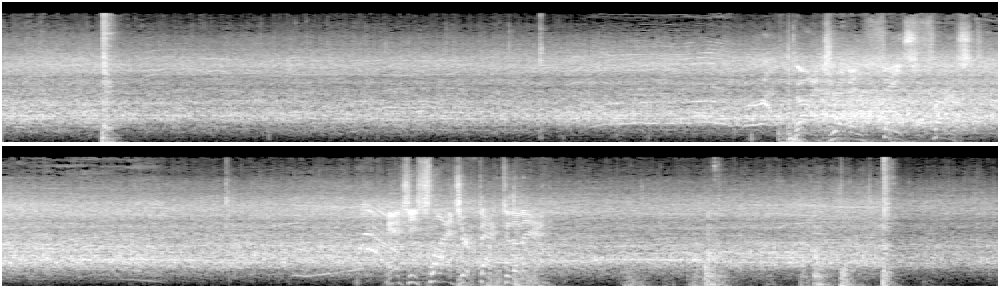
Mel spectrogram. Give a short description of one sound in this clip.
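Heavy bodies slam onto a hard floor with loud thuds.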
